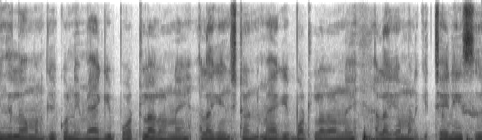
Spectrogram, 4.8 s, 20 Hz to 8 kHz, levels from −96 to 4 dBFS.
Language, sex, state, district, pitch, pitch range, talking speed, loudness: Telugu, male, Andhra Pradesh, Sri Satya Sai, 145 Hz, 140-145 Hz, 160 wpm, -21 LUFS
